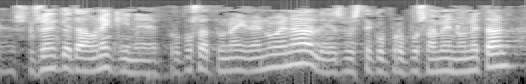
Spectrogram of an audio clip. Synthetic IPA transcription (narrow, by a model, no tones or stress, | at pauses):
suse̞ŋke̞t̪ao̞ne̞kinpɾo̞po̞sat̪unajɣ̞e̞nue̞naleːzβe̞st̪e̞ko̞pɾo̞po̞same̞no̞ne̞t̪an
